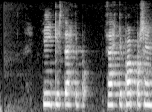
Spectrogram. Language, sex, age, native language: Icelandic, male, 9, Icelandic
